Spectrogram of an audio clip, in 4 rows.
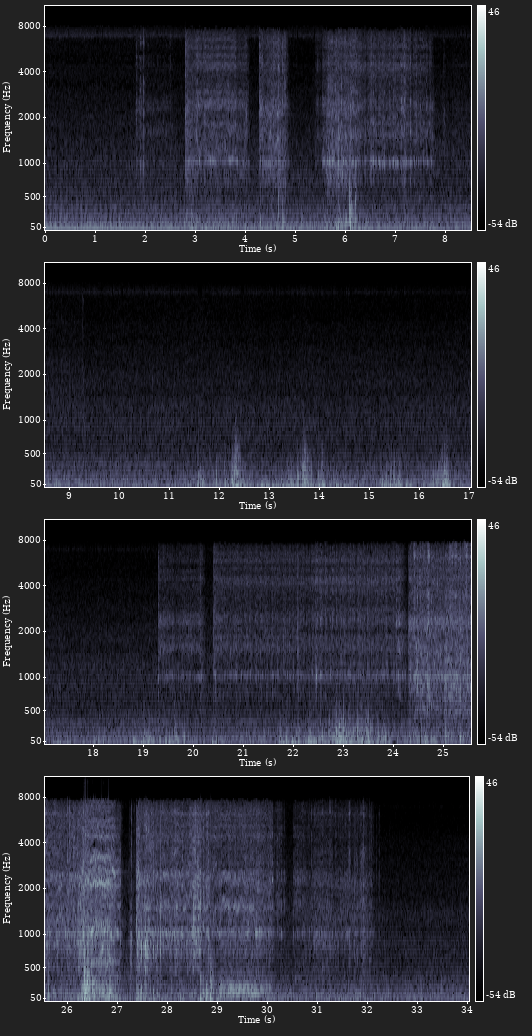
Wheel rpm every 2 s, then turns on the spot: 0, 40, 80, 110, 20, 0, 0, 0, 0, 30, 100, 140, 220, 170, 200, 50, 0.
22-24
